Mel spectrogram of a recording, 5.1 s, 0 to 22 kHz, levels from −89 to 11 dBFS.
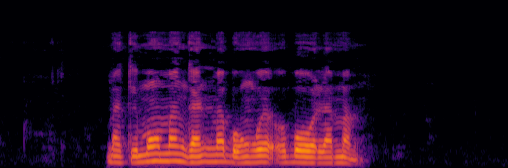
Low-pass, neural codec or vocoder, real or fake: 9.9 kHz; vocoder, 22.05 kHz, 80 mel bands, Vocos; fake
